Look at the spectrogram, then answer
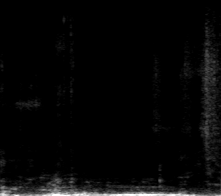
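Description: A small, underpowered Citroen AX hatchback rumbles steadily on the road, its engine droning low and continuous at close range with some road and cabin noise.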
